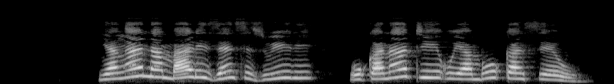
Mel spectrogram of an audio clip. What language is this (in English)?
Nyungwe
